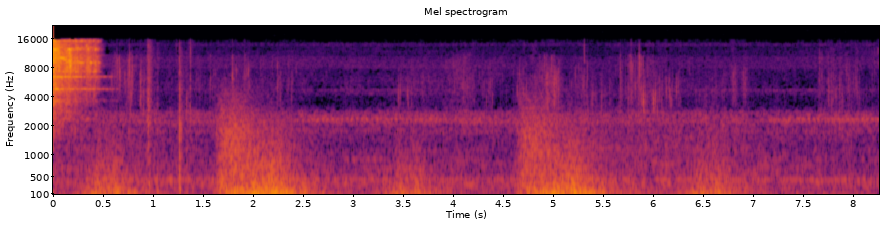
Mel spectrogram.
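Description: A magic shield hums and crackles, swelling in low rumbling waves.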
